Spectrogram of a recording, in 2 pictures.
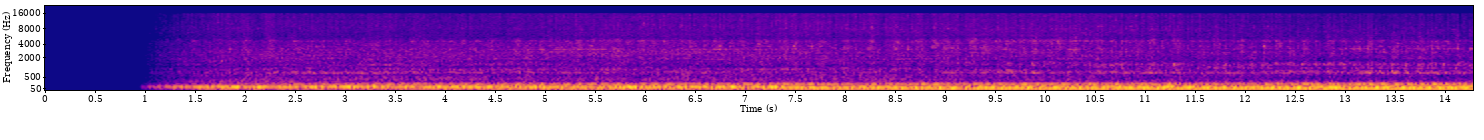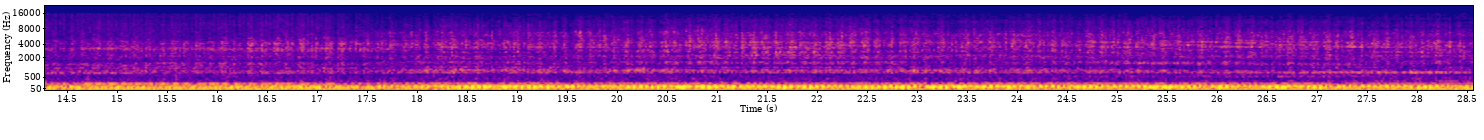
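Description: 1969 Pontiac GTO's rebuilt 400 V8, breathing through headers and dual exhaust, idling steadily with a deep low rumble that comes in about a second in and gradually gets a little louder.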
